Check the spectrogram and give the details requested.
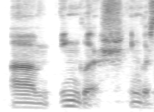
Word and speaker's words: English: other neutral dialects but so it's supposed to be e english that e can get kind of lazy maybe go into it a little bit but english so using the back and remember the sound the ng sound is not um there is no g okay um some words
